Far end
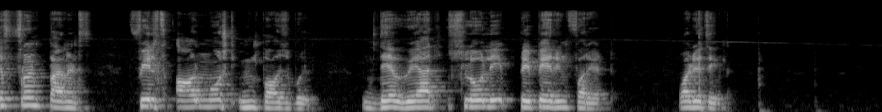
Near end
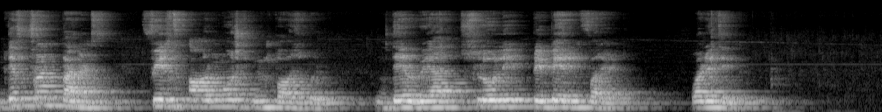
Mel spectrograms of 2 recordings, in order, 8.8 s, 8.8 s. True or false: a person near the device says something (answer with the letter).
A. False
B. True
A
